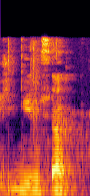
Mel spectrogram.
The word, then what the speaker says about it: Gnizá: Guinizá cuando termina Tisha B'Av. – ¿Cuál era? La Gnizá. ¿Cómo se dice Gnizá? Entrada. – Gnizá. Gnizá, Gnizá.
